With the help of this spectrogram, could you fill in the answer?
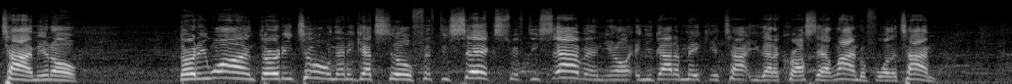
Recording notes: Episode 1 - Live from Lord Hobo Brewing in Woburn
